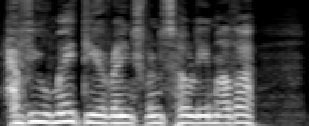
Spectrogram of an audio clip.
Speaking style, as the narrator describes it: Mintaka demanded eagerly

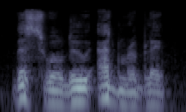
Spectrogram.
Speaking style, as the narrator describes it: Tanos muttered

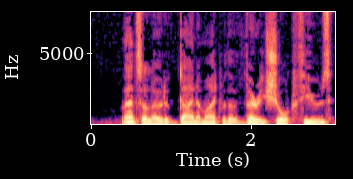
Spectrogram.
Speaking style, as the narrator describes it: he murmured

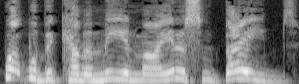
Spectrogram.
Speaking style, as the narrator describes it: whined as her mood changed

